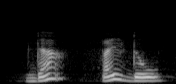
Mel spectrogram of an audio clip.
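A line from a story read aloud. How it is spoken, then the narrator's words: Slow female repetition. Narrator (Russian): медленно повторила женщина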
